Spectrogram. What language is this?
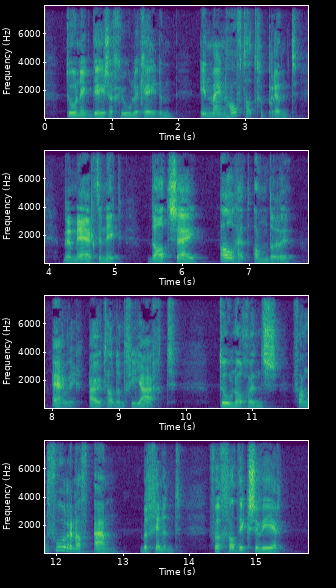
Dutch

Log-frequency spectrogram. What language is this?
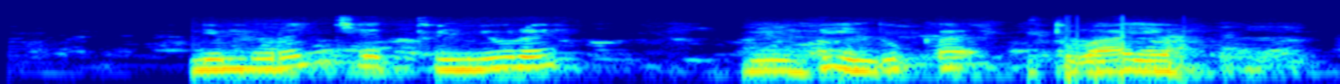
Kinyarwanda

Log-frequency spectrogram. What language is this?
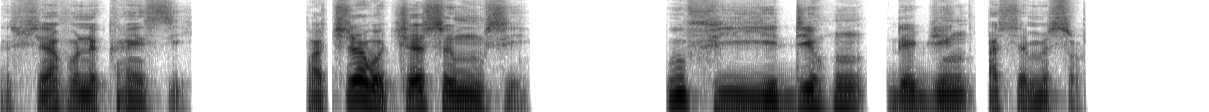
Akan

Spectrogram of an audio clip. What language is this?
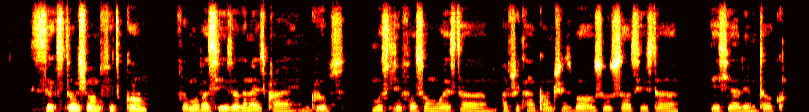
Nigerian Pidgin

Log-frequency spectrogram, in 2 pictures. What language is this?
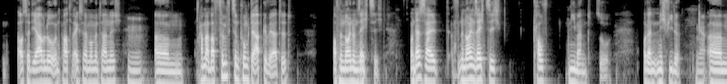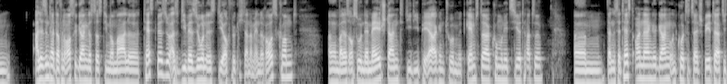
German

